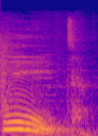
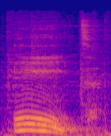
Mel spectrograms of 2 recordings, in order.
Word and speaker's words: eat: Eat. Eat. Começa com E, A e você pronuncia com som de I, beleza?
